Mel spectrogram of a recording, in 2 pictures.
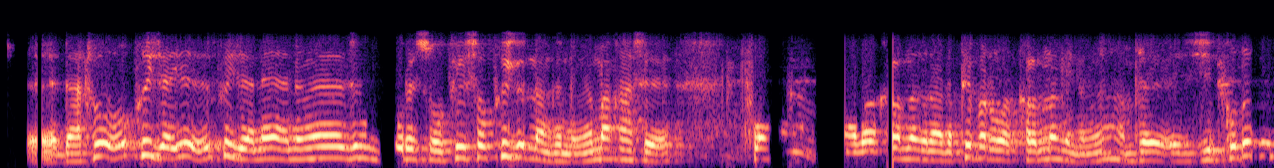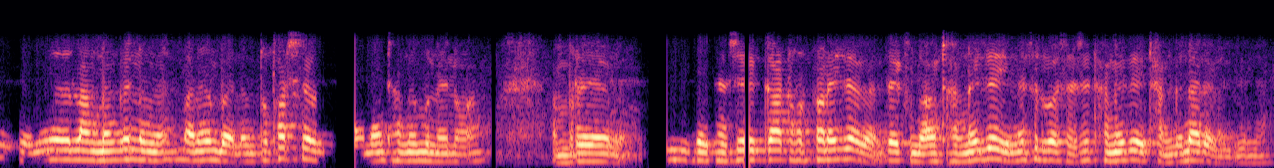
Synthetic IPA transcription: ḛdatʰɔpʰɯjzajɯpʰɯjzanajanɯŋɯzɯŋkʰɔɾesɔpʰisawpʰɯjɡɯɾnaŋɡɯnɯŋɯmakʰasepʰɔm | abakʰalamnaŋɡɯnaɾɯpʰebaɾwaɾ̚kʰalamnaŋɡɯnɯŋɯampʰɾezip̚kʰudɔɡɯnisanɯlaŋnaŋɡɯnɯŋɯmanɯnbanɯŋtʰɔpʰaɾsinal | anaŋtʰaŋnɯbɯnajnɔŋaampʰɾeiisasʰas̬eɡatɦʰɔt̚pʰanajzaɡɯ̰zajkʰɯnaŋtʰaŋnajzajɯnɯsʰɯɾbasas̬etʰaŋnajzatʰaŋɡɯnaɾɯɡɯdɯnɯ

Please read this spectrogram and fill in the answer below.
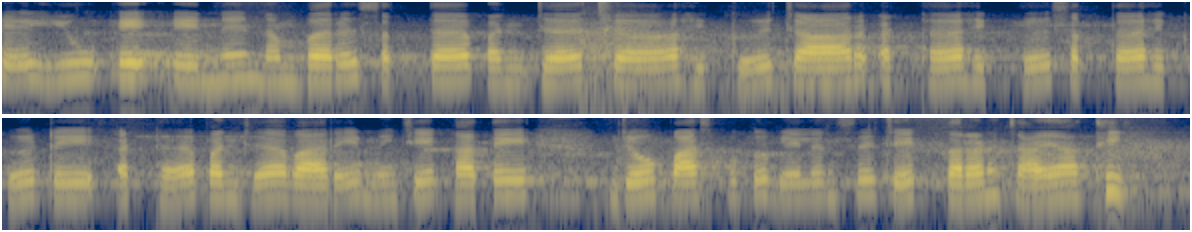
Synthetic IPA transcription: ejuːeːeːnɪnɐ̃mbəɾsɐt̪əpɐ̃ɲd͡ʑət͡ɕʰɐɦɪkt͡ɕaːɾɐʈʰəɦɪksɐt̪ɦɪkʈeːɐʈʰəpɐ̃ɲd͡ʑəʋaːɾemĩːd͡ʑekʰaːt̪ed͡ʑoːpaːsbʊkɓeːlənɪst͡ɕeːkːɐɾəɽ̃t͡ɕaːjat̪ʰiː

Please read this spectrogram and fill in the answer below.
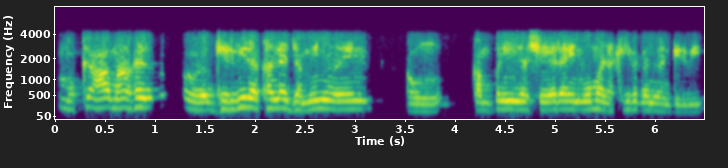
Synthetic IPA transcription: mũːkʰeamãkʰeɡʱɪɾʋiɾɐkʰəɽ̃laẽzɐmĩːnaːɦɪnɪ̆ | ɛ̃ː | kɐmpənid͡ʑaːʃeːjəɾaːɦɪnɪ̆uɦomãɾɐkʰit̪ekɐ̃nd̪aːɦɪ̃nɡɪɾʋi

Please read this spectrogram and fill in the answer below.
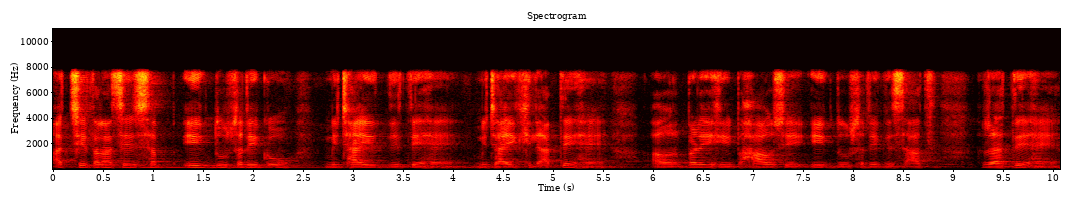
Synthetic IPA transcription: ɐ̰tːʃʰet̪ɐɾəɦsesɐbeːk̚d̪uːsɾeko | mɪʈʰaːid̪eːt̪eɦɛ̃mɪʈʰaːikʰɪla̰ːt̪eɦɛ̃ | ɔ̰ːɾbɐɽeɦibʱaːwseʔeːk̚d̪uːsɾekesaːt̪ʰ | ɾɛɦt̪eɦɛ̃ː

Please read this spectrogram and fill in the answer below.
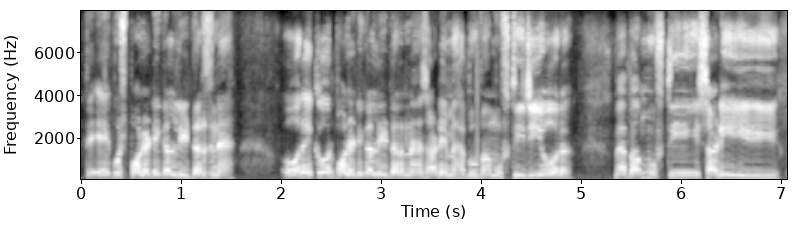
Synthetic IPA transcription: t̪eːeːkʊt͡ʃʰpɔːlɪʈɪkəlːiːɖəɾznɛ̃ː | oːɾɪkoːɾpɔːlɪʈɪkəlːiːɖəɾnɛ̃ːs̬aːɖeːmɛɦbuːbãːmʊpʰt̪iːd͡ʒiːoːɾ | mɛːbaːmʊpʰt̪iːsaːɽiː

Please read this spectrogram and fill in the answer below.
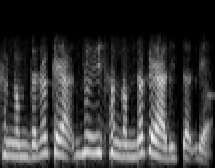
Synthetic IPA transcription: sɐŋɡɐmdɐnɐkɐjamuisɐŋɡɐmdɐkɐjadit͡ʃɐt̚lija̰

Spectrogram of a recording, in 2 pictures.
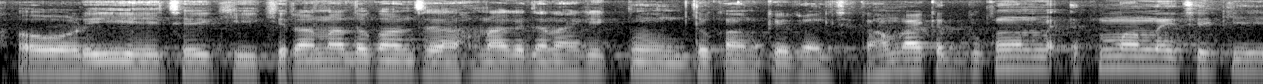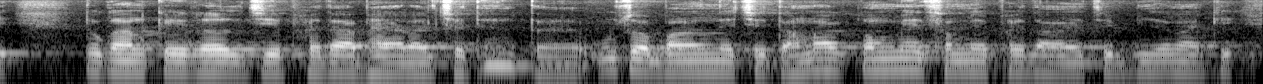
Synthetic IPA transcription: ɔɾiɦot͡ʃʰɛkikiɾanad̪ukanseɦəmɾaked͡ʒenakid̪okankəiɾəɦəlt͡ʃʰɛ̥t̪ɔɦəmɾaked̪ukanmeʔet̪nanəjt͡ʃʰɛki | d̪ukankəjɾəɦəlt͡ʃʰipʰəjd̪abʱɛɾəɦəlt͡ʃʰɛt̪ent̪ɔusəbːãd͡ʒʱnet͡ʃʰɛt̪ɔɦəmɾakkəmːesəməpʰəjd̪aɦɔjt͡ʃʰɛd͡ʒenaki

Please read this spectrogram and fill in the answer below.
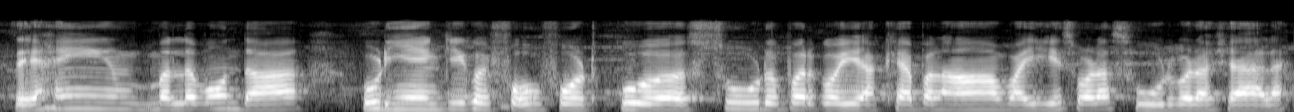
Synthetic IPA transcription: t̪eːɦĩːmət̪ləbõːnd̪aː | ʊɽɪẽːkɪkoːiːofoʈksuːʈpəɾkoːiːaːkʰːjaːpəlãːpaːiːeːt̪aːɽaːsuːʈbəɽaːʃɛːlɛː

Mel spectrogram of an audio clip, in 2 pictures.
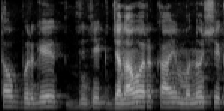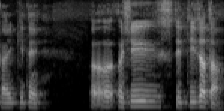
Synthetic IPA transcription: t̪ãbuɾɡeekd͡ʑənaʋəɾkajmənuɕjəkajkit̪ɛ̃ | əɕiːst̪ʰit̪iːd͡zat̪a

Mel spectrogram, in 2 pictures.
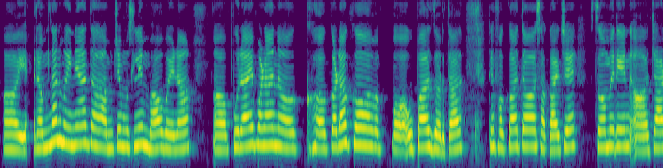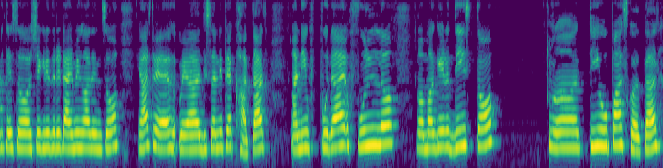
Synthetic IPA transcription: ɾəmd̪anməɦinjat̪amt͡ɕemuslimbʱawbəjɽapuɾajpəɽ̃an | kəɽək | upasd͡z̪ʱəɾt̪at̪ːefək̚ət̪səkajt͡ɕe | səmɾiːnt͡ɕaɾt̪esɔəɕekɾit̪əɾiʈajmiŋɡat̪int͡sɔɦjat̪ʋeɭʋeɭad̪isãnːit̪ekʰat̪at̪aɽipuɾajful | məɡiːɾd̪iːst̪ɔ | t̪iːupaskəɾt̪at̪

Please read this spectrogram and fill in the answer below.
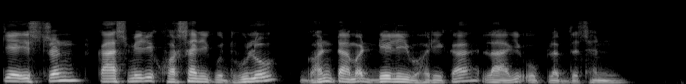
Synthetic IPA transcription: keisʈrʌnkasmiɾikʰʌrsanikod̪ʱulo | ɡʱʌɳʈamaɖelibʱʌɾikalaɡiʔuplʌb̚d̪ʱʌt͡sʰʌn

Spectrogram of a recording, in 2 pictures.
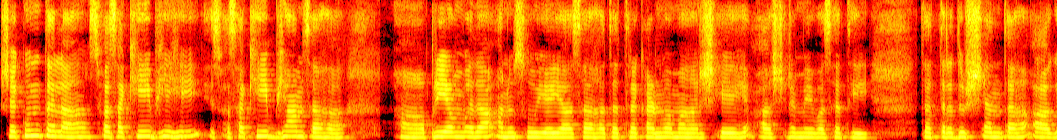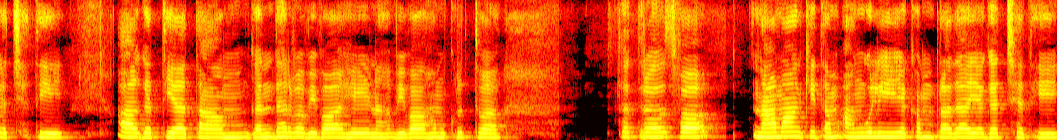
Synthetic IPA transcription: ʃɐkunt̪ɐlaːsʋɐsɐkʰiːbʱiɦisʋɐsɐkʰiːbʱjaːmsɐɦɐ̆ | pɾijɐmʋɐd̪aːʔɐnusuːjɐjaːsɐɦɐ̆t̪ɐt̪ɾɐkɐɳʋɐmɐɦɐɾʃeːɦeʔaːʃɾɐmeːʋɐsɐt̪it̪ɐt̪ɾɐd̪uʃjɐnt̪ɐɦɐʔaːɡɐt̪ʰɐ̥t̪i | aːɡɐt̪jɐt̪aːmɡɐnd̪ʱɐɾʋɐʋiʋaːɦeːɳɐʋiʋaːɦɐmkɾut̪ʋɐ | t̪ɐt̪ɾɐsʋɐnaːmaːŋkit̪ɐmɐŋɡuliːjɐkɐmpɾɐd̪aːjɐɡɐtːʃʰɐt̪i

